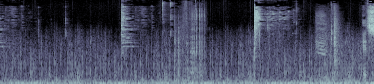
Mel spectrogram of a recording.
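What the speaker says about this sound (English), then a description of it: "It's weird that marble makes the glass breaking sound." Blocks of marble mined by a Thaumcraft tunnel miner in modded Minecraft give off repeated glass-shattering crashes over a steady mechanical mining drone. Bursts of bright breaking noise recur every second or so.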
